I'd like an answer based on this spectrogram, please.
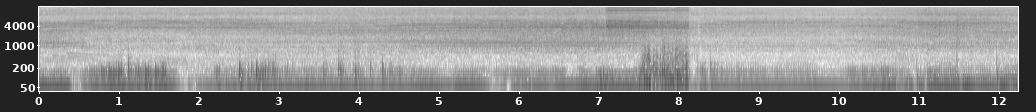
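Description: Small handheld mini rotary buffer running steadily with a wool pad, polishing compound into the gelcoat around a boat's chrome lettering, a steady motor whine over a low hum. A short louder noise comes about seven and a half seconds in.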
